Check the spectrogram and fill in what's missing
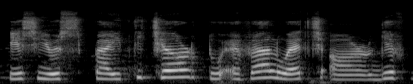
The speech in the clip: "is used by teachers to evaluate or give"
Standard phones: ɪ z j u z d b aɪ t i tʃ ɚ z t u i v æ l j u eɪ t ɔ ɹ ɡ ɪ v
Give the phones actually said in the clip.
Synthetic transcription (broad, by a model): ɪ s j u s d b aɪ t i tʃ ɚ t u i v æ l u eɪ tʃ ɔ ɹ ɡ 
